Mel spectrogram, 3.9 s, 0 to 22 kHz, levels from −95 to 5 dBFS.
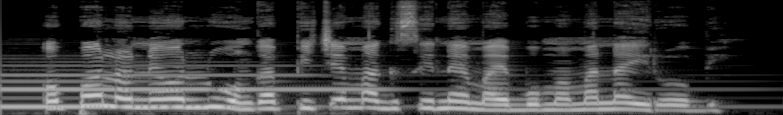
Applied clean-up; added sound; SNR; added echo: classical method log-MMSE.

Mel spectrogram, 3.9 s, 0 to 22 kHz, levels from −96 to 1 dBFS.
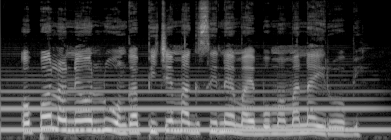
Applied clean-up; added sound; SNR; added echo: none; Wind instrument, woodwind instrument; 4 dB; none.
